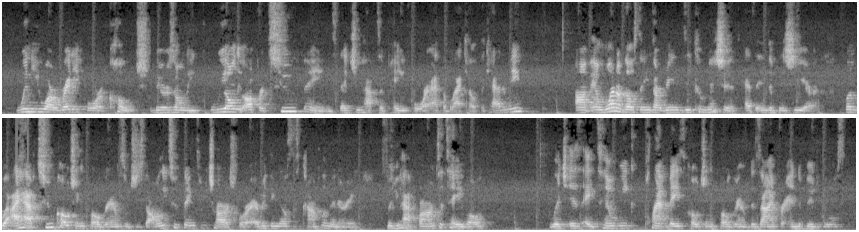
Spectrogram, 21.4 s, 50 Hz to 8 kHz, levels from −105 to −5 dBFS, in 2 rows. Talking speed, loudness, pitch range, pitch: 215 wpm, -21 LUFS, 155-185 Hz, 165 Hz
